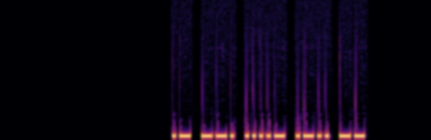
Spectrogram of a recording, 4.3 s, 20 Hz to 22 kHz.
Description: Morse code, heard as a keyed tone, about 31 wpm, 700 Hz. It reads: AG4LM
